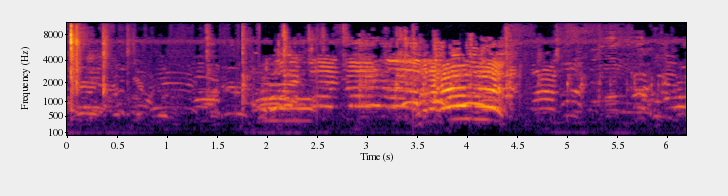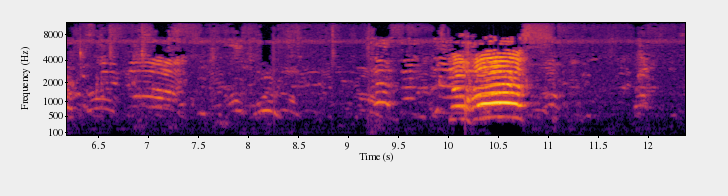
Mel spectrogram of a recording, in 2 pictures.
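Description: Scattered shouts and calls from players and people around a soccer pitch during play, with a louder, drawn-out shout about ten seconds in.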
